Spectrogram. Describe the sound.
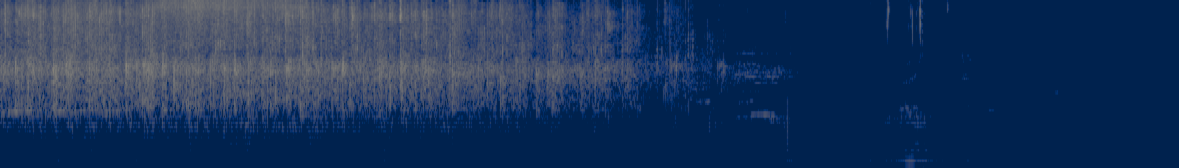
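A crowd claps loudly and steadily for several seconds, then the applause thins and fades while a voice begins speaking near the end.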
